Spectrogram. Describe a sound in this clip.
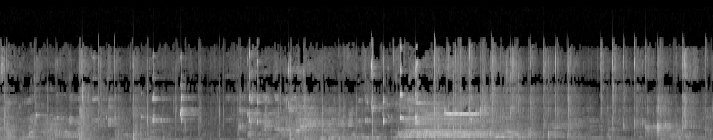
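Young men and women shout and call out across a large echoing hall.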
